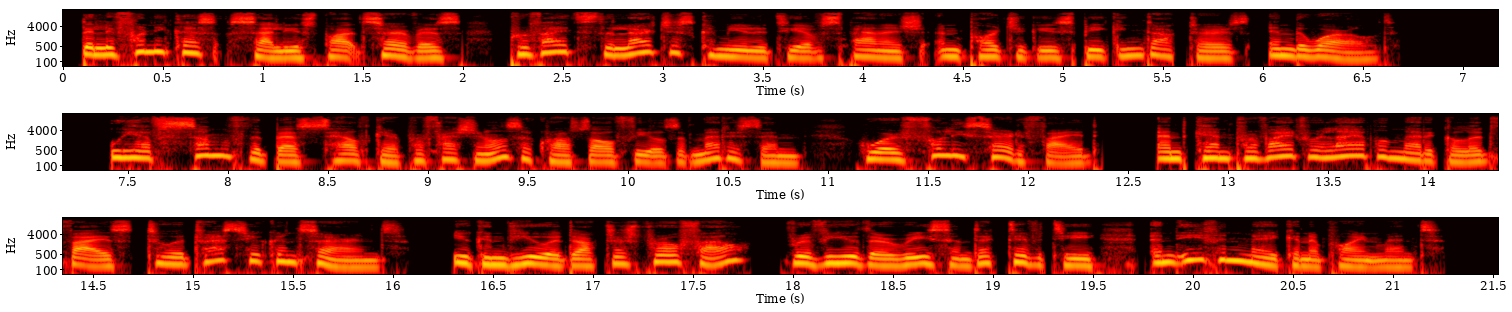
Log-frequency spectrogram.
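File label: Spanish English, female, corporate; accent of spain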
